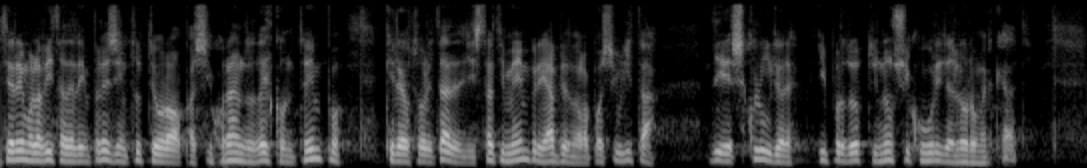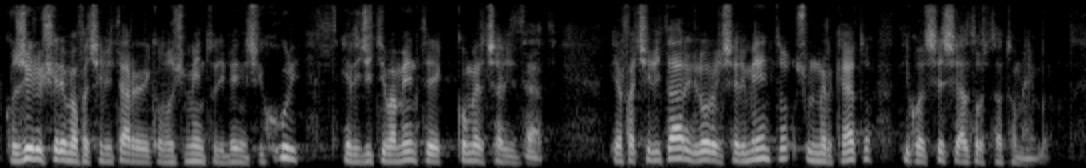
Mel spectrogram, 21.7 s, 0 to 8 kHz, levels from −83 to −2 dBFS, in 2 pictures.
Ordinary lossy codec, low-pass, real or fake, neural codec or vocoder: none; 7.2 kHz; fake; codec, 16 kHz, 4 kbps, X-Codec, HuBERT features, trained on balanced general audio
